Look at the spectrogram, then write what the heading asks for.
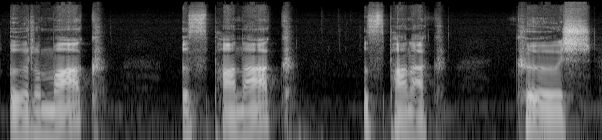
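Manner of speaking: Turkish words said singly with dotless ı; dotless ı demo. Shown as a demonstration. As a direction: model "ارماک" as ırmak, word by word.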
